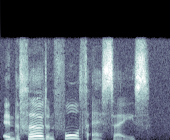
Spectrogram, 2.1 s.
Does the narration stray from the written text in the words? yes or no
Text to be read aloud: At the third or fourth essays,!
yes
